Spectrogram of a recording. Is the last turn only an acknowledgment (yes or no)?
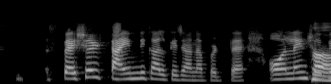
yes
